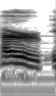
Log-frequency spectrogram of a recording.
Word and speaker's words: herb: tell Talisha today you learned that the H in Herb is silent. – Yeah, he's gonna say something. – She kept saying Herb. I said, Polo, you know the H is silent, right? – I'm so glad you told her that.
